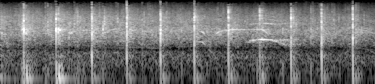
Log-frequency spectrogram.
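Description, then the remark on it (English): Steady, evenly paced clapping from an audience welcoming college students back, about a dozen sharp claps in a row, with a faint rumble of background noise underneath and no voices. “Let's give them a hand. Let's welcome them back.”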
